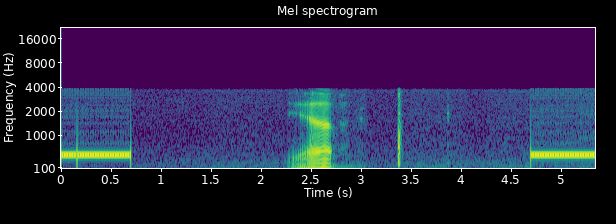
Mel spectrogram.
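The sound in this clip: Ringback tone of an outgoing telephone call ringing out: a steady electronic tone at the start, a long silent gap broken by a short rustling noise and a click, then the same tone returns at the end.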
